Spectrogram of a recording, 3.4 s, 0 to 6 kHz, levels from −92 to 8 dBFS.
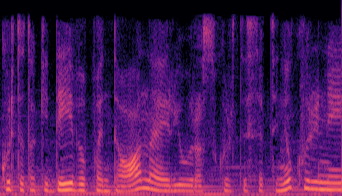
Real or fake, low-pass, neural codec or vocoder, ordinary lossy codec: real; 5.4 kHz; none; AAC, 32 kbps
